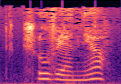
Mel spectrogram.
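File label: "Slovenia", Norwegian; gcompris; geography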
